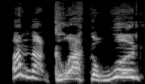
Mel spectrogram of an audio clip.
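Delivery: dummy voice. Retold or imitated. Ventriloquist dummy voice.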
